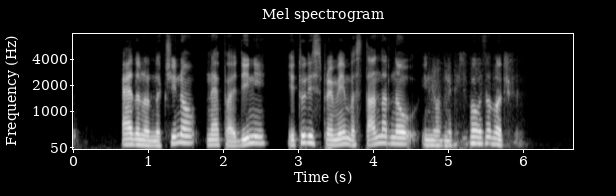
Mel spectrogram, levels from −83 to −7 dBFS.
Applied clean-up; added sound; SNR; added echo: neural mask model DeepFilterNet 3.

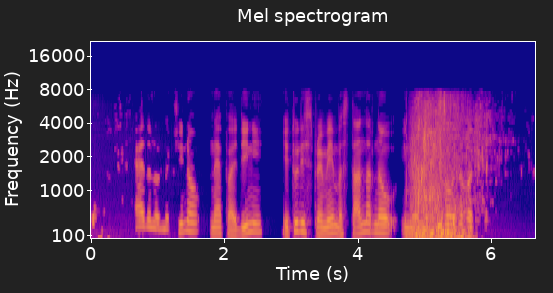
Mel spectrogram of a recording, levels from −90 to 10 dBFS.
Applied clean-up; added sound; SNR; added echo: classical method spectral subtraction.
